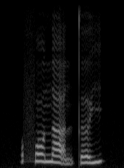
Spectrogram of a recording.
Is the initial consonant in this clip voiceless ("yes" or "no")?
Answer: yes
